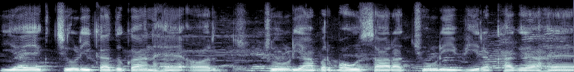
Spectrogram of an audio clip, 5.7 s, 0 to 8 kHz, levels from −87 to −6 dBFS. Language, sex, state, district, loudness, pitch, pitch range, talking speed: Hindi, male, Jharkhand, Deoghar, -14 LUFS, 125 Hz, 120-130 Hz, 175 wpm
